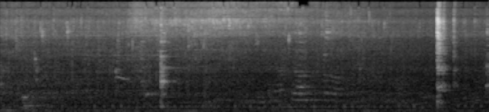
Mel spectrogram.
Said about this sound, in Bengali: বাটি ধোয়া জলটা আমি দিয়ে দিলাম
